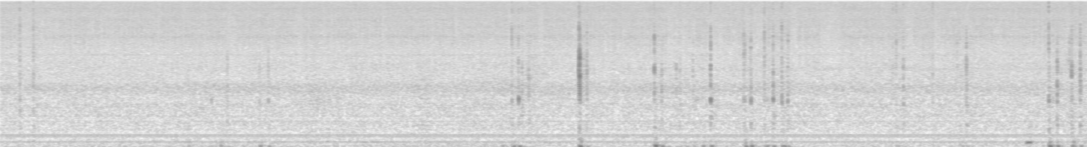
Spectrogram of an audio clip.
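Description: Keys of a computer keyboard struck in short irregular runs of a few keystrokes at a time, over a steady low electrical hum.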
